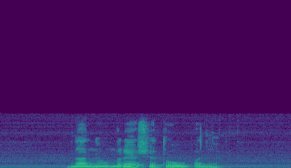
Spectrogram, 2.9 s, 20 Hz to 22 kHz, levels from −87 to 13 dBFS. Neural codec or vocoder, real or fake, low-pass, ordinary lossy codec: none; real; 19.8 kHz; none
